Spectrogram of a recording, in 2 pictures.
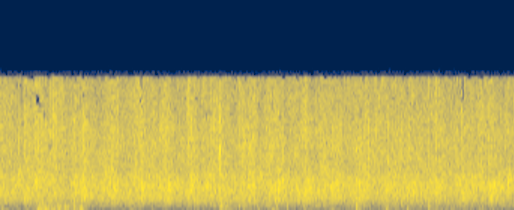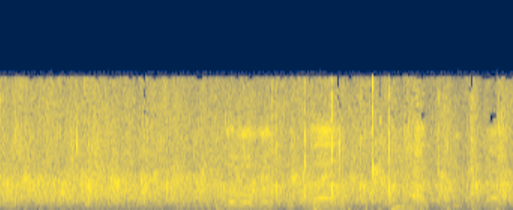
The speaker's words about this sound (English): So I know you want to give them some more applause. In fact, a standing ovation would be in order. So go ahead right now. There you go.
